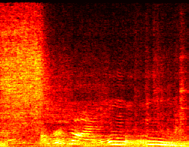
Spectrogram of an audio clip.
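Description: A loud medical machine used during an abortion procedure starts with a burst of rushing, hissing air, then settles into a steady drone with wavering whining tones, continuous throughout.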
